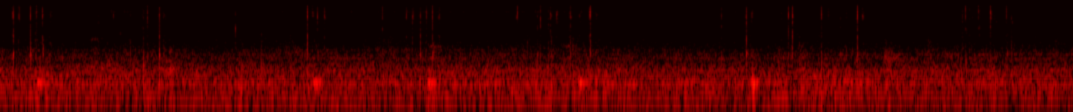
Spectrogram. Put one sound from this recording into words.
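Keys click sharply and unevenly on a laptop keyboard.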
